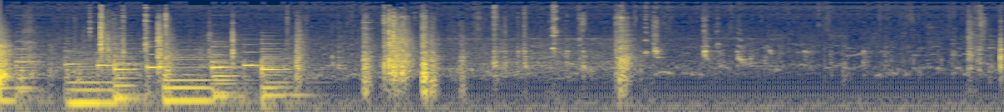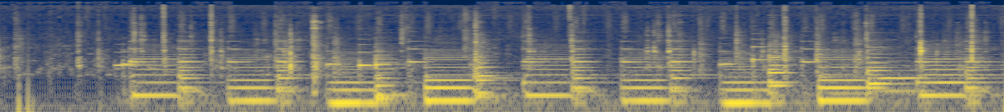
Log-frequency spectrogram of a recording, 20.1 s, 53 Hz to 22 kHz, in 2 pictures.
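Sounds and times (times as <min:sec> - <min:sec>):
tools clicking and tapping: 0:00.0 - 0:06.4, 0:10.8 - 0:20.0.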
